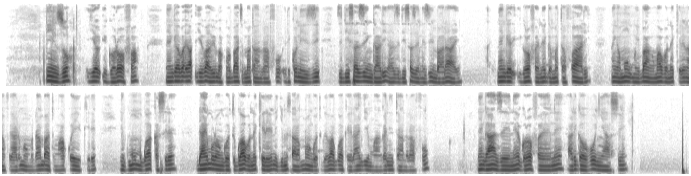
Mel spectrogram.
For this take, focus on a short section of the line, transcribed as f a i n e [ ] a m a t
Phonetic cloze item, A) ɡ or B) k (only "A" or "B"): A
